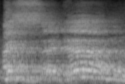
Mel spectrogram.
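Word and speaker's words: السلام: Assalamu sebut assalam.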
